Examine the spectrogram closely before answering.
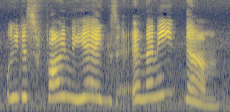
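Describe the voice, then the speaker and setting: A woman voicing an excitable, kind-hearted young male cartoon sea sponge from a children's storybook, high and earnest. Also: slow, a little hiss or hum, exaggerated voice. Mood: earnest, correcting. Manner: high-pitched, earnest, exclamatory.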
